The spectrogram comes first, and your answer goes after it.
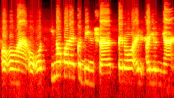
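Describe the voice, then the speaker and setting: Woman, 30s, from the Philippines, former tutor; very bright, slightly high voice; hesitant, filler-heavy casual talk. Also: lively intonation, moderate pace, poor audio. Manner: hesitant, searching for words, frequent fillers, laughing. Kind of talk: casual conversation.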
